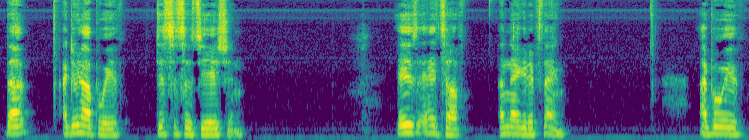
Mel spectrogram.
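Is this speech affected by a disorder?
Yes: cerebral palsy, spastic.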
